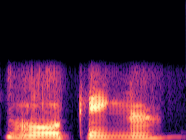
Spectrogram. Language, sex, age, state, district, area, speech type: Tamil, male, 18-30, Tamil Nadu, Erode, rural, conversation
